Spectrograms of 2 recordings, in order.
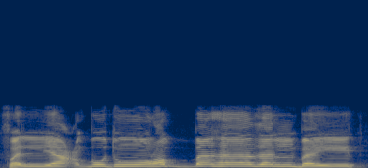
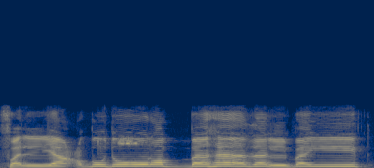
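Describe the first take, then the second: No difference in how they are said.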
